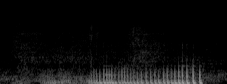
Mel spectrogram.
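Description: Fabric rustling and rubbing as a scarf is pulled off a hanger and handled close to the microphone. The noise grows louder and rougher over the second second and stops suddenly at the end.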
